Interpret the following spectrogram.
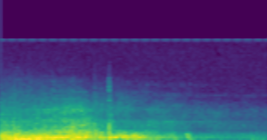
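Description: A vehicle passing close by: a rushing noise that peaks in the first second and then fades away.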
